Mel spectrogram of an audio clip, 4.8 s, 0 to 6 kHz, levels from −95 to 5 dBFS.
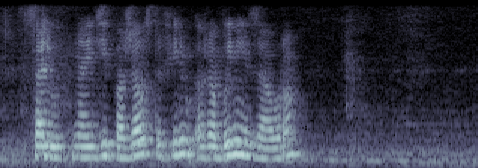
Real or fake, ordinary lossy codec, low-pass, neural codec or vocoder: real; AAC, 48 kbps; 5.4 kHz; none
